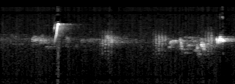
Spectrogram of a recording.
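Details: Fork-tailed sunbird (Aethopyga christinae) giving a few thin, very high chirps, one sharp downward-sweeping note standing out among softer twittering.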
